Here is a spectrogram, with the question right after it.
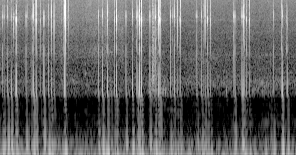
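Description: A roll of plastic adhesive tape is tapped and scratched. The sound is a quiet, rapid patter of short, dry clicks with bright tops, sitting over a steady low rumble.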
